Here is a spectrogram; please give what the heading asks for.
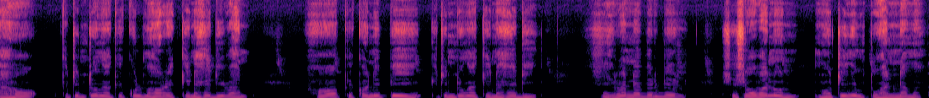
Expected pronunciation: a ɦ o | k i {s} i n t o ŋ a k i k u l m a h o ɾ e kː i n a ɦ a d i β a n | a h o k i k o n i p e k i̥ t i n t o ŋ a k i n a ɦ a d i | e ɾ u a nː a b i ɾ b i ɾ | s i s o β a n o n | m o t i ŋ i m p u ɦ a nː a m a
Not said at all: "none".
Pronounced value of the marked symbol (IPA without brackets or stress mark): t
